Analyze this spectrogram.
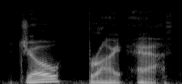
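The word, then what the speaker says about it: Jobriath: His name was Joe Briath, pronounced Joe Briath.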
